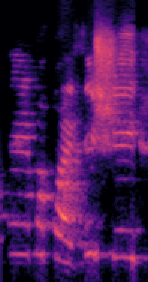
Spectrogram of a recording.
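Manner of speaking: put-on small child's voice. Son Mateus telling his father he finished the square, small high child voice. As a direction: answer like a little boy pleased with his drawing.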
